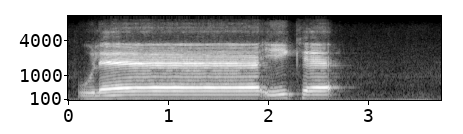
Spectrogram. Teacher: മദ് മുത്തസിൽ വാജിബ് നൽകി ഈ പദത്തിലെ അലിഫിനെ ദീർഘിപ്പിക്കണം. അലിഫും ശേഷം ഹംസയും ഒറ്റ പദത്തിൽ ചേർന്ന് വന്നതാണ് ഇതിനുള്ള കാരണം.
